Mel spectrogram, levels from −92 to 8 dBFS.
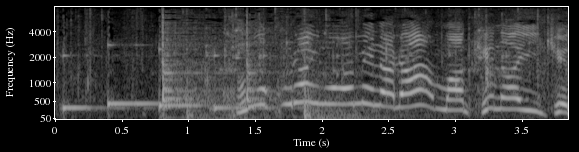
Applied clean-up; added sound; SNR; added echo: none; none; none; none.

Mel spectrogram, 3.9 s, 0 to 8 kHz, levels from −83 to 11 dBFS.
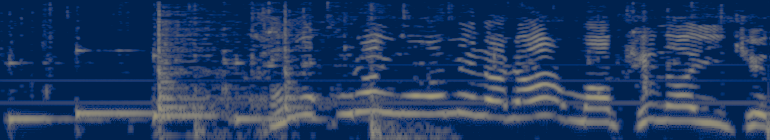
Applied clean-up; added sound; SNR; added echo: classical method spectral subtraction.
